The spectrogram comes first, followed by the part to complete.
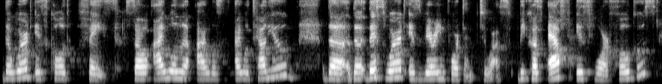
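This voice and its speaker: A woman speaks English as an in a fairly high voice. She talks hesitantly, searching for words with plenty of fillers, and laughs easily as an interview guest. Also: fairly even intonation, takes it slowly, warm tone. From Romania. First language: Romanian. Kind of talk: casual interview.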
